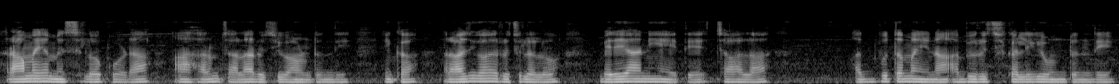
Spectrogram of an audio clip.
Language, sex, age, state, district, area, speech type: Telugu, male, 18-30, Andhra Pradesh, Chittoor, urban, spontaneous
